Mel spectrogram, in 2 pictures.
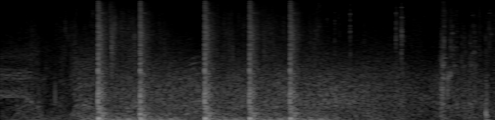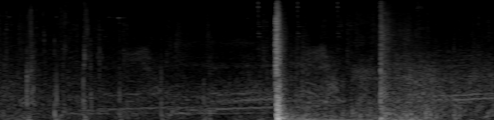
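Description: Gunshots fire in sharp, quick bursts.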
